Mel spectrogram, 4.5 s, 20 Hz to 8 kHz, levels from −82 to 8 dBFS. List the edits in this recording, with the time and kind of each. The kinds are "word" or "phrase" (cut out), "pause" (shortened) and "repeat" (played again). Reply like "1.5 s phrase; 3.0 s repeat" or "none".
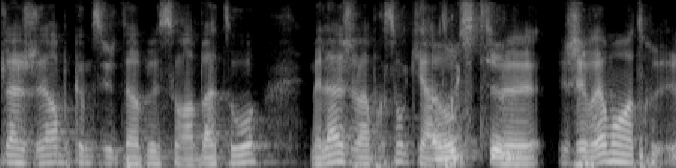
none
